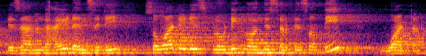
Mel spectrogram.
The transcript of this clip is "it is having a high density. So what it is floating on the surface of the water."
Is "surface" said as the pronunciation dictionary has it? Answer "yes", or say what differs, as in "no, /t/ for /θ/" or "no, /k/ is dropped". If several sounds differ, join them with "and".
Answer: yes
